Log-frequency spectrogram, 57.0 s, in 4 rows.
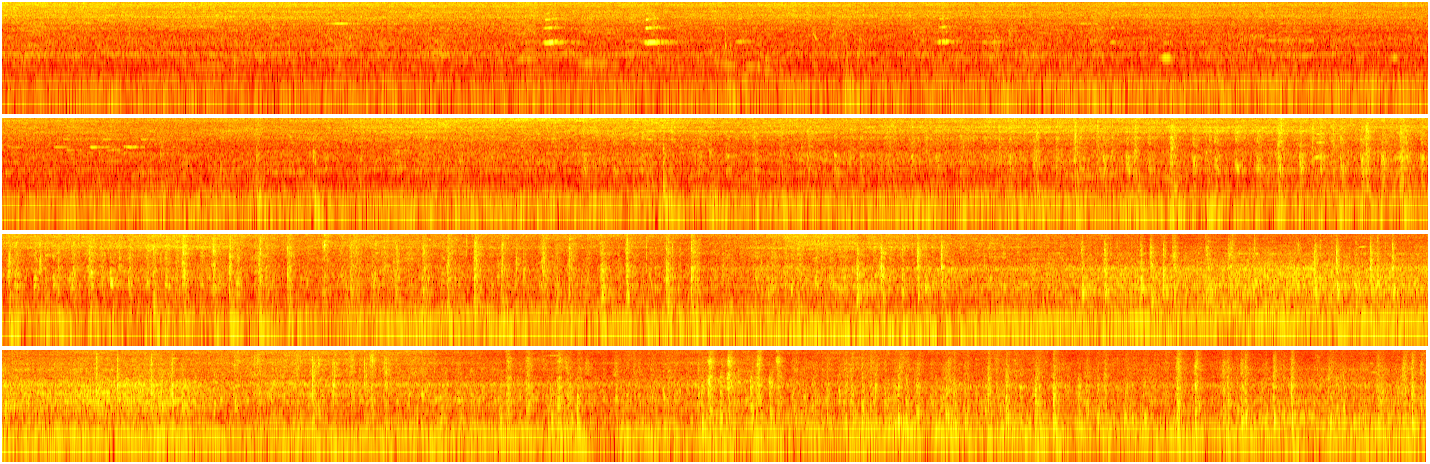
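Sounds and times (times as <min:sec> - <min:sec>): miniature train rumbling: 0:00.0 - 0:57.0.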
